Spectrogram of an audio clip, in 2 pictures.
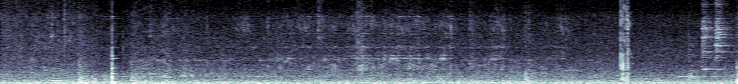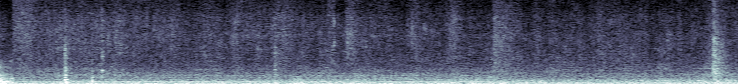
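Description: Commercial kitchen background: a steady machine hum, with a second, higher hum joining for a few seconds midway, and a few light clinks and knocks of crockery on a stainless-steel counter.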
